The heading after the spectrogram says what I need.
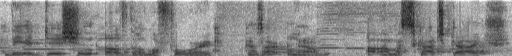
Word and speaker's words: Laphroaig: So the correct pronunciation is Laphroaig. Laphroaig.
